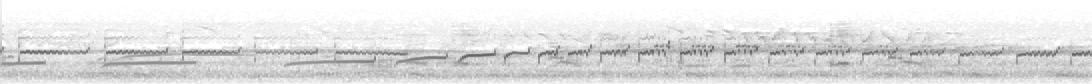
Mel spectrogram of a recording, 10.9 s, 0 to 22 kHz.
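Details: Eurasian curlew males displaying for mates in late April 2021 beside Tindale Tarn, Geltsdale: slow rising whistles speed up into a rapid bubbling trill of short upswept notes, repeated many times a second.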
